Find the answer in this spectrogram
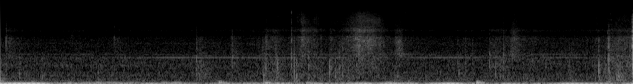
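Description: Quiet shuffling footsteps on a wooden floor, with a low rumble, a few soft knocks and a brief rustle about three and a half seconds in.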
